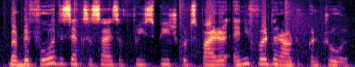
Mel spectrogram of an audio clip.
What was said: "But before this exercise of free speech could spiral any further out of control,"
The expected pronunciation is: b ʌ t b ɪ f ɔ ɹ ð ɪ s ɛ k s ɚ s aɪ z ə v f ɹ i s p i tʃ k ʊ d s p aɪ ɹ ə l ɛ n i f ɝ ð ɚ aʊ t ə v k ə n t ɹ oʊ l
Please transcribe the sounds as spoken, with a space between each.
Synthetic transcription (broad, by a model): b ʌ t b ɪ f ɔ ɹ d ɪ s ɛ k s ɚ s aɪ z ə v f ɹ i s p i tʃ k ʊ d s p aɪ ə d ɛ n i f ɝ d ɚ aʊ t ə v k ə n t ɹ oʊ l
